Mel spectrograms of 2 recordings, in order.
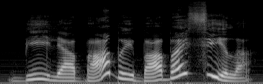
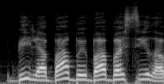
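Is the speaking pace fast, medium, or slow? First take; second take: slow; medium. First: It is spoken calmly at a slow pace. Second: It is spoken at a moderately quicker pace. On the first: "вимовляти спокійно, не спіша" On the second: "трошки швидше"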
